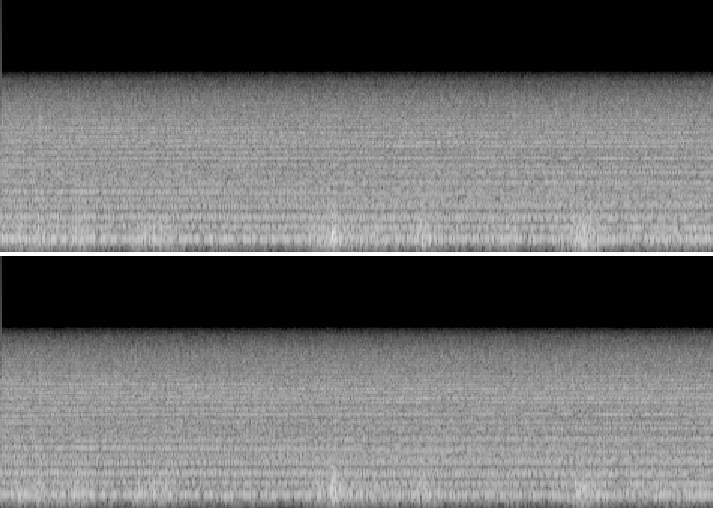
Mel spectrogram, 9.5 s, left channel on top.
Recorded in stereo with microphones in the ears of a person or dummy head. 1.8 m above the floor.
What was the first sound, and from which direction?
A drone, 15° right (ahead or behind).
